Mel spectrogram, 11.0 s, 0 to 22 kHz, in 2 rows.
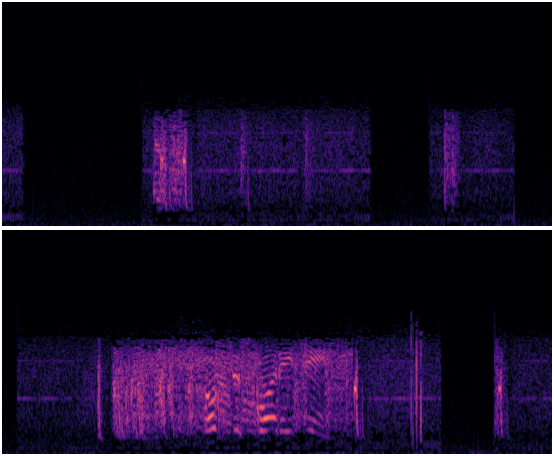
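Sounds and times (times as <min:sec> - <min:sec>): faint steady radio tone: 0:00.0 - 0:11.0
loud radio burst: 0:01.4 - 0:02.0, 0:06.4 - 0:09.2
radio static hiss: 0:01.4 - 0:11.0.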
